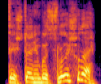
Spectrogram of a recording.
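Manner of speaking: high-pitched, sharp demand; sharply questioning. A narrator's reading. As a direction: ask it abruptly, pitched well up. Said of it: "резко спросила анаграмма".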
